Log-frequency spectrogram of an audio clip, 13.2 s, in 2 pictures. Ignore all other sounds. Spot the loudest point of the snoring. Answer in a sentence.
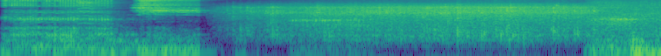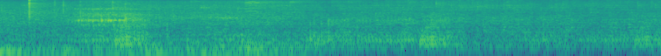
The volume of the snoring peaks at 8 seconds.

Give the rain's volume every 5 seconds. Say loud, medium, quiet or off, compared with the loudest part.
loud, loud, medium.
